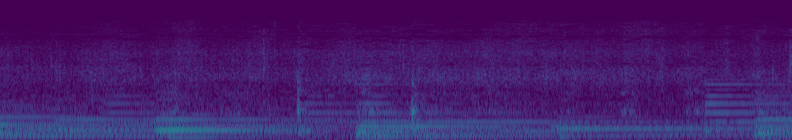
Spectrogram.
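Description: Milk and semolina sizzle steadily while roasting in ghee, a dense continuous frying hiss with occasional stirring scrapes, close and fairly loud with no talking.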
